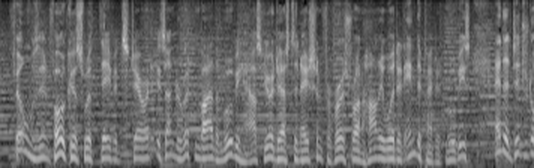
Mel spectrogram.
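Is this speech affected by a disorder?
No.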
